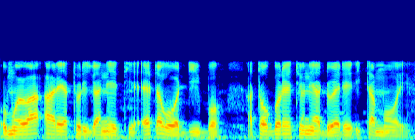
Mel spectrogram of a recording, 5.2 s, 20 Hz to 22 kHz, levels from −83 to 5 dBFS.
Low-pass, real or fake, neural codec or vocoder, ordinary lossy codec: 3.6 kHz; real; none; none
